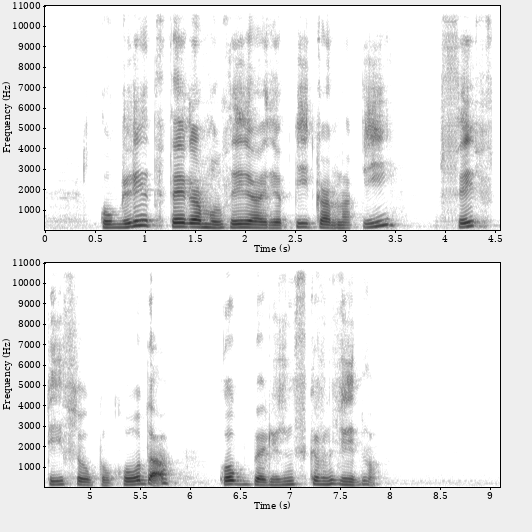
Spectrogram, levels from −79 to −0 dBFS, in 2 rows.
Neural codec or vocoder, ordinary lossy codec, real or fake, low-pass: autoencoder, 22.05 kHz, a latent of 192 numbers a frame, VITS, trained on one speaker; none; fake; none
